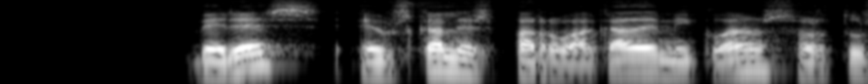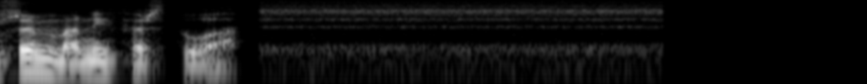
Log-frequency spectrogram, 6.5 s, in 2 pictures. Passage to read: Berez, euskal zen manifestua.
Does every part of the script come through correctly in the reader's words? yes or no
no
